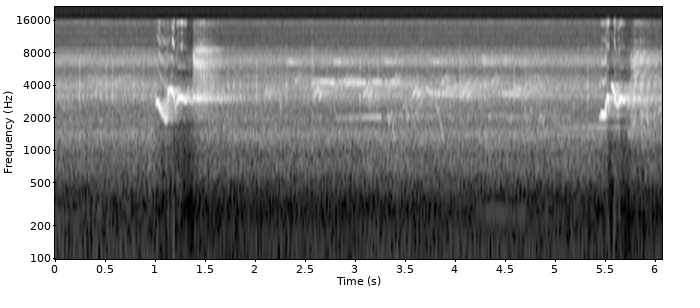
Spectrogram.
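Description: Thrush (anis kuning) singing: two loud, short whistled phrases that sweep sharply upward and then hold a high note, about a second in and again near the end, with softer chirps between them over a steady background hiss.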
